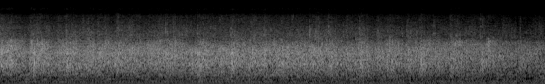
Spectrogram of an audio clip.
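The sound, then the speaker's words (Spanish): An audience applauds steadily, a dense wash of many hands clapping at a constant loudness for several seconds, with no voices rising above it. “Y eso realmente merece un aplauso.”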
